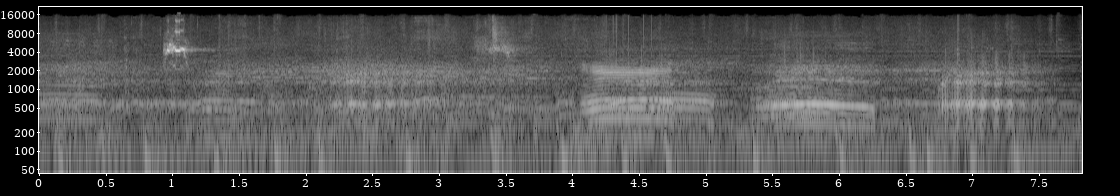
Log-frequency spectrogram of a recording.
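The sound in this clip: Sheep bleating, as from a flock grazing on grass: a few wavering, nasal bleats rise above a steady continuous background, each held for under a second.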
